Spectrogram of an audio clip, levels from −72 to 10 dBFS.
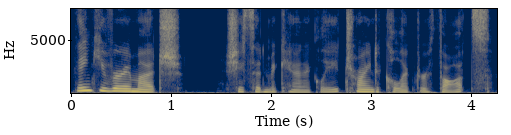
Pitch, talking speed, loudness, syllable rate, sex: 190 Hz, 170 wpm, -17 LUFS, 4.8 syllables/s, female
